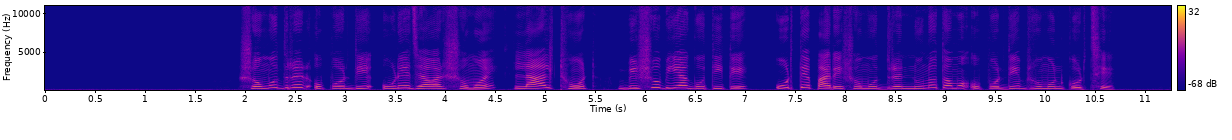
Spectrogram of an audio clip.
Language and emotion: Bengali, neutral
